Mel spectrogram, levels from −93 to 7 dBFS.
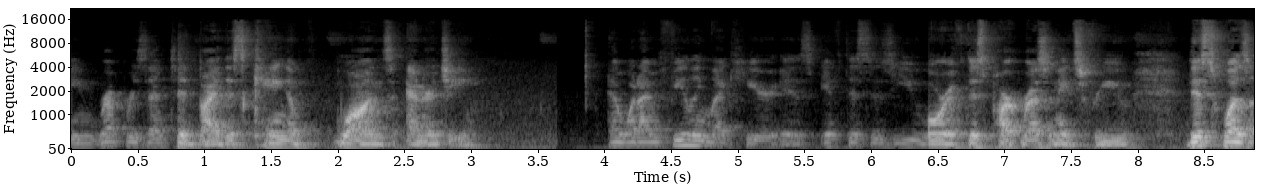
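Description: A gain setting was likely applied without a ramp, causing a sudden gain jump at 0.8 s (about 15 dB) and 6.43 s (about 14 dB); sound and background noise jump together, dropping back at 3.64 s.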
